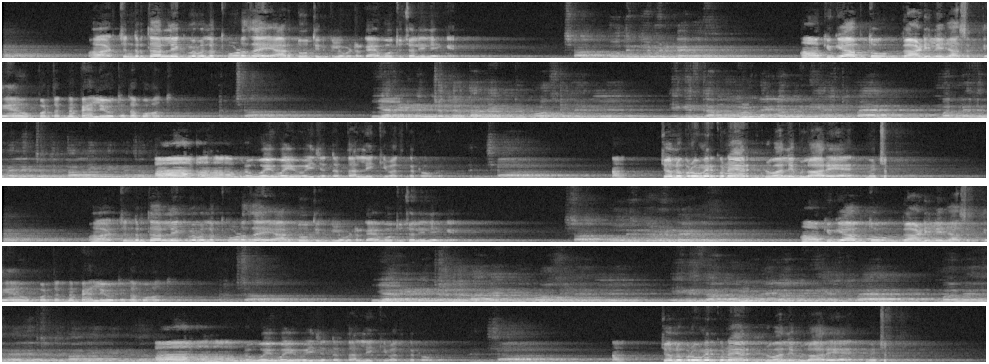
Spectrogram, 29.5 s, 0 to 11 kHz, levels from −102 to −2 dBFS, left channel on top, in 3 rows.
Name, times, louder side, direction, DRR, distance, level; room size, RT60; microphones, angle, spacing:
voice 1, 0.9-4.5 8.0-11.5 13.5-13.8 17.2-17.4 21.2-24.1 25.8-25.9 26.3-28.5, left 3 dB, 35° left, 13 dB, 0.8 m, -24 dB
voice 2, 5.6-7.1 12.0-12.6 13.5-16.1 16.5-18.7 19.1-21.4 24.4-25.0 26.3-26.5, left 1 dB, 65° left, -1 dB, 7.2 m, -30 dB
24.0 x 23.5 x 9.3 m, 2.9 s
head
